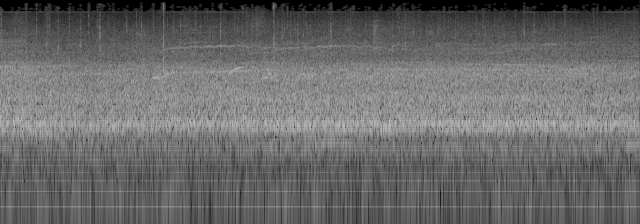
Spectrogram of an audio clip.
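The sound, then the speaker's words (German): A steady, loud wash of crowd noise with dense clapping and a few cheers fills the whole stretch as spectators at an American football event rise and applaud together without letup. “Kaum waren die Worte verklungen, erhoben sich die Zuschauer und spendeten Beifall.”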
